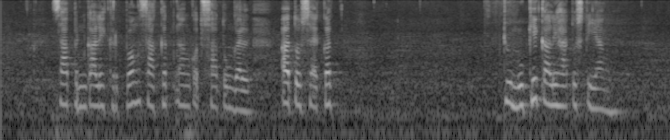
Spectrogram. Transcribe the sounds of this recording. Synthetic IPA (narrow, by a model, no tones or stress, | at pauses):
sab̥ə̤nkalɪhɡ̥ərb̥ɔŋsaɡ̥ə̤t̪̚ŋaŋkʊt̪̚sat̪uŋɡal | ʔat̪ʊsɛkət̪̚ | d̪̥ṳmuɡ̥ikalɪɦat̪ʊst̪iaŋ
